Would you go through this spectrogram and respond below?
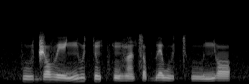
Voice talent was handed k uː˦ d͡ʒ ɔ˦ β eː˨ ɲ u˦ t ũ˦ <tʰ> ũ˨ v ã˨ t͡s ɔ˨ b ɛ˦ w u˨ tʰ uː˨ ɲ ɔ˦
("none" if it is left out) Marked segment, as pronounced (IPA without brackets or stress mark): kʰ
